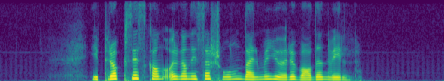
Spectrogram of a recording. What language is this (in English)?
Norwegian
